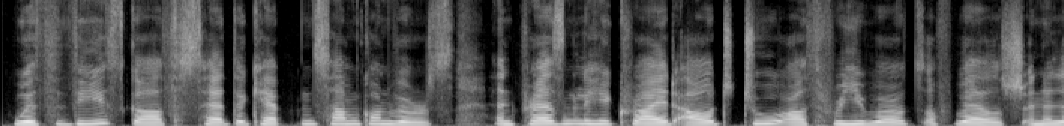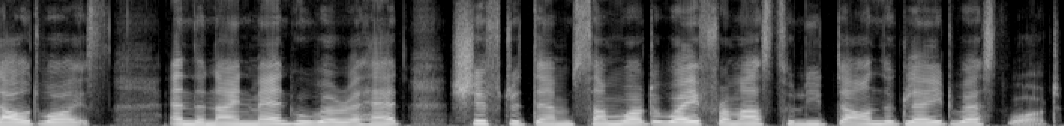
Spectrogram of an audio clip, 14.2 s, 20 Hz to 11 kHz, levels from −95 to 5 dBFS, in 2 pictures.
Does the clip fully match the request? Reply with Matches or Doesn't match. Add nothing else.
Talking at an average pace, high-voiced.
Matches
